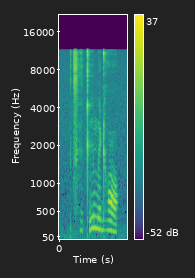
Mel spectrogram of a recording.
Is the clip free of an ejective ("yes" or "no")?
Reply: no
